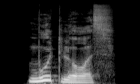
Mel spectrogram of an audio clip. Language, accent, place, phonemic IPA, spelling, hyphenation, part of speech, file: German, Germany, Berlin, /ˈmuːtloːs/, mutlos, mut‧los, adjective, De-mutlos.ogg
- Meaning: faint-hearted, lacking courage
